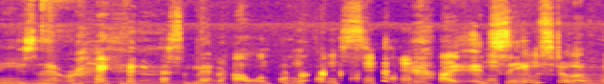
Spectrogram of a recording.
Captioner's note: laughing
